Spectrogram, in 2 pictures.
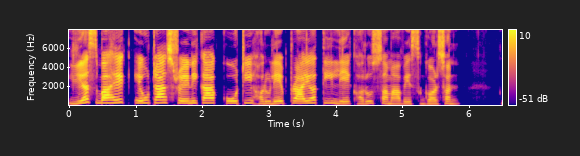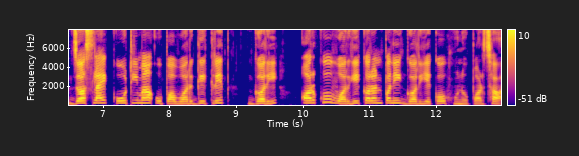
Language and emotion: Nepali, neutral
